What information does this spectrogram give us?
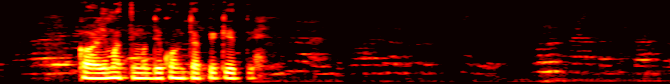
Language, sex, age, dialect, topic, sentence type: Marathi, male, 18-24, Standard Marathi, agriculture, question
